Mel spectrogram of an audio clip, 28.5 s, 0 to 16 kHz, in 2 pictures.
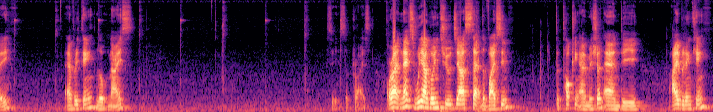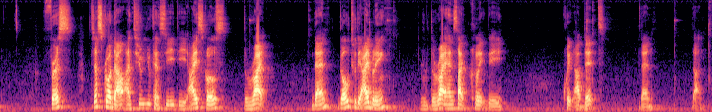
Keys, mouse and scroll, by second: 0.0-4.6 drag, 4.9-8.0 drag, 8.0-8.8 scroll down 8, 8.8-9.5 c, 9.7-13.5 drag, 13.5-14.4 scroll up 6, 14.4-18.1 scroll down 21, 18.1 scroll down 1, 20.4-28.5 drag.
